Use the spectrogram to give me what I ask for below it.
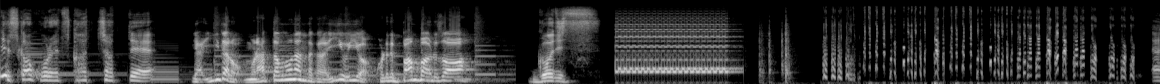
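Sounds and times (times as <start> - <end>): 
speech: 0.0 - 6.4
loud trilling telephone bell ringing: 6.2 - 7.5.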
